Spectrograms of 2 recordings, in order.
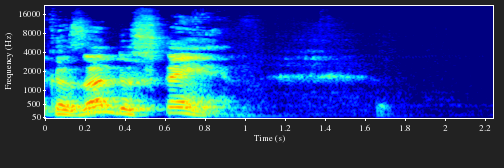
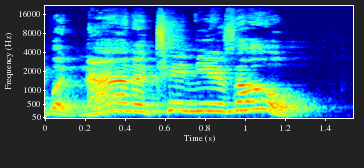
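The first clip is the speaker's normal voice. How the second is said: ordinary talk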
